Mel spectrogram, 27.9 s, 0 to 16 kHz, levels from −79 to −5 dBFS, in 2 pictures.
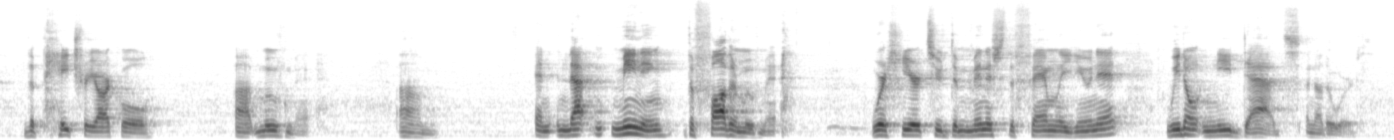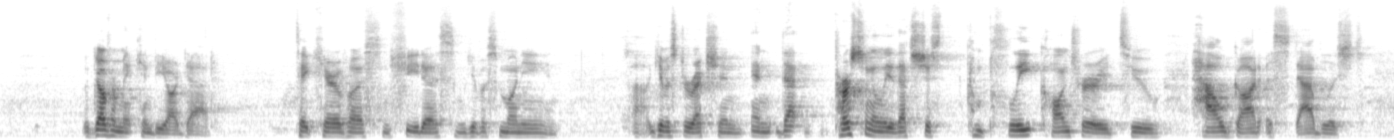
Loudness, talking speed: -34 LUFS, 125 wpm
